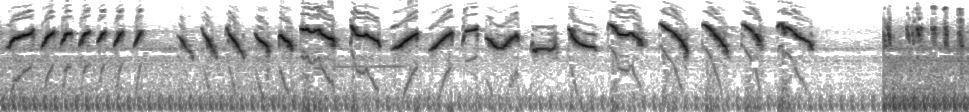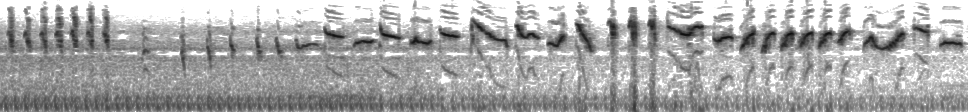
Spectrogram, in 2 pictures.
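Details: Long stretch of Oriental white-eye song meant as training material for songbirds: strings of quick, piercing chips and slurred upward whistles. A brief break comes near four seconds, then the lively high chatter resumes and continues to the end.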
